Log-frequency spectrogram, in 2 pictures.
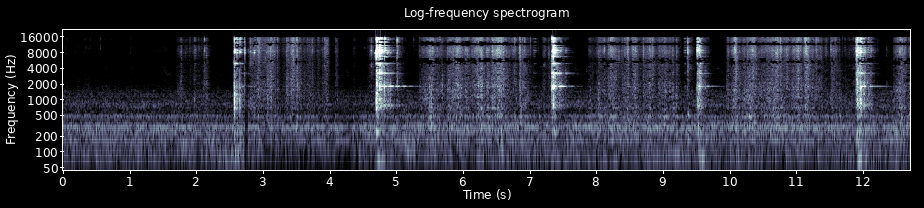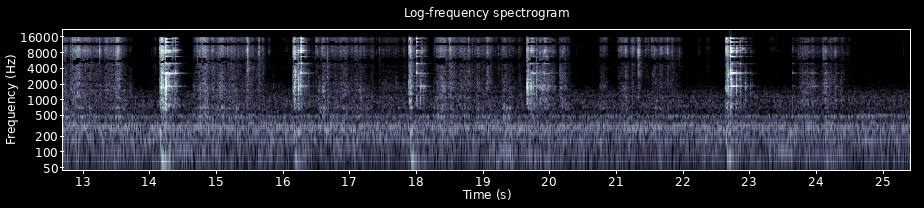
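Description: Sharp clinks with a short ring on a ceramic bowl, about ten of them a couple of seconds apart, as crisp fried idly sticks are moved from a stainless mesh strainer into the bowl, with light rustling between.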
